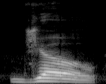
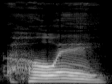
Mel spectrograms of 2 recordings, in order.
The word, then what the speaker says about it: Joe: pronounce it and my husband's name is joe not hoe earlier today the white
